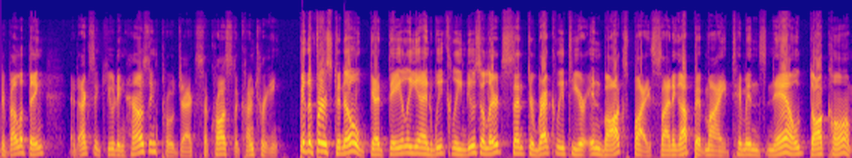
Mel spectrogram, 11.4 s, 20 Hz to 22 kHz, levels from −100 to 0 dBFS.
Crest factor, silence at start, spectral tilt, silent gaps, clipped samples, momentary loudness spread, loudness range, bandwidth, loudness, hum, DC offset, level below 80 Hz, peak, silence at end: 14 dB; 0 s; -4.5 dB/octave; none; under 0.1%; 11 LU; 5 LU; 16 kHz; -14 LUFS; none; under 0.1%; -50 dBFS; 0 dBFS; 0.05 s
